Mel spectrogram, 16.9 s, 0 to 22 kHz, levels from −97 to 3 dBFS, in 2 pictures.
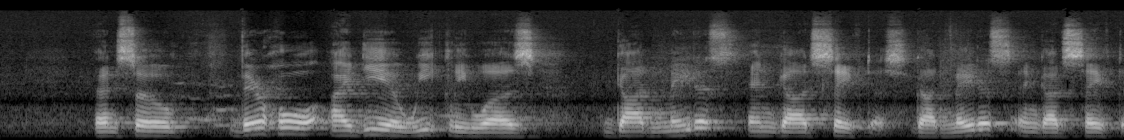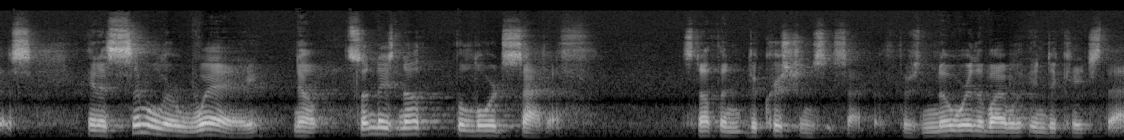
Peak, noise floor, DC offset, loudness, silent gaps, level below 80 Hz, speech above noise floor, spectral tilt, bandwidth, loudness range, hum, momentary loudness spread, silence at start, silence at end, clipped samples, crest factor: -12 dBFS; -61 dBFS; under 0.1%; -28 LUFS; none; under -90 dBFS; 33 dB; 0 dB/octave; 16 kHz; 6 LU; none; 13 LU; 0.7 s; 0 s; under 0.1%; 18 dB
